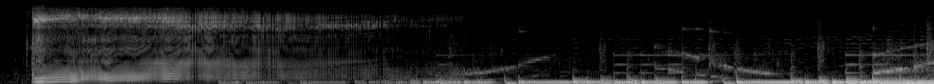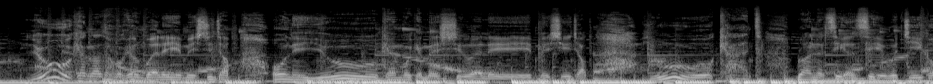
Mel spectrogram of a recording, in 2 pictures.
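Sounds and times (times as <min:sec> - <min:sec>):
hippo farting: 0:00.0 - 0:18.6
speech: 0:00.3 - 0:00.8, 0:10.1 - 0:18.6.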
